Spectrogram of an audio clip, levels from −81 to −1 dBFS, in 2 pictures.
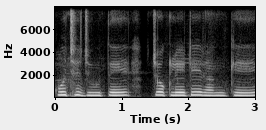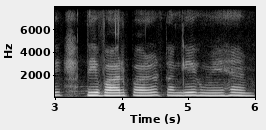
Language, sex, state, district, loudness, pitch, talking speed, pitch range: Hindi, female, Haryana, Jhajjar, -16 LUFS, 245 Hz, 100 wpm, 235-250 Hz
